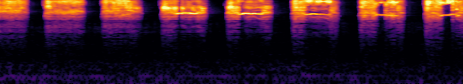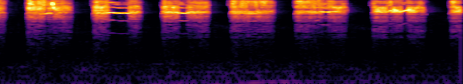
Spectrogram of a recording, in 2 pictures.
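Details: Swiftlet chicks calling: harsh, hissing, high-pitched rasping bursts repeated steadily about every half second to two-thirds of a second, each burst short and buzzy, with quiet gaps between and no other clear sounds.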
